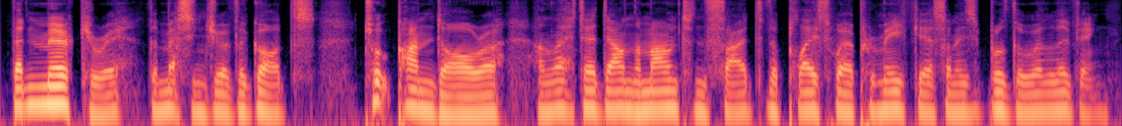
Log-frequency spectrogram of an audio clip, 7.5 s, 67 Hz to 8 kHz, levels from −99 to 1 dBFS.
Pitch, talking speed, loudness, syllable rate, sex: 115 Hz, 210 wpm, -19 LUFS, 6.1 syllables/s, male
